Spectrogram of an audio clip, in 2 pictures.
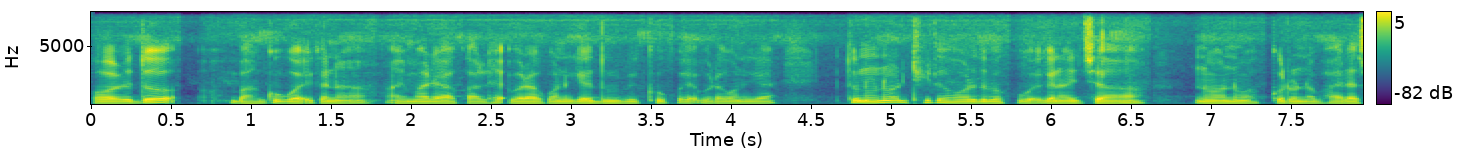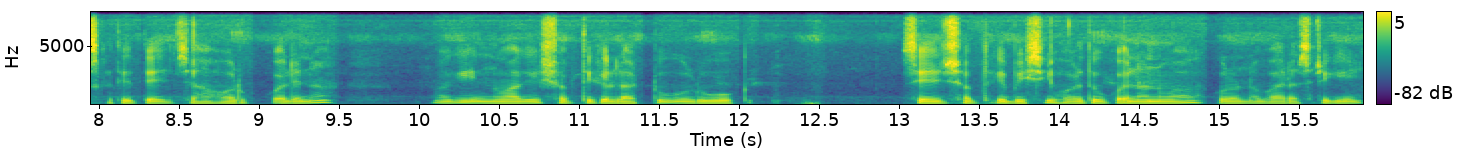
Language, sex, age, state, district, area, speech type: Santali, male, 18-30, West Bengal, Birbhum, rural, spontaneous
